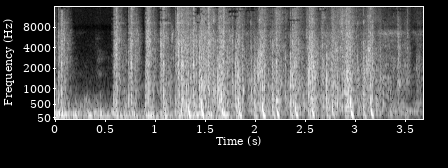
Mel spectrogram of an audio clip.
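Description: Rapid bursts of video game gunfire in Fortnite, dense repeated cracks close up, irregular rhythm with overlapping volleys throughout.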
